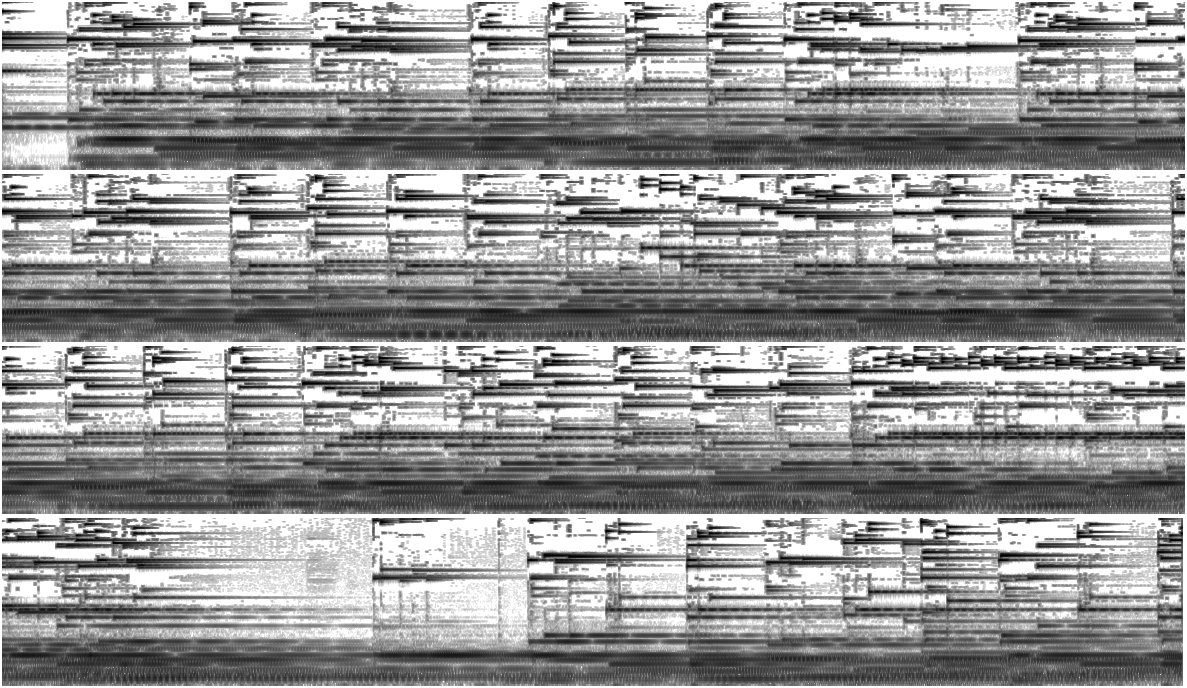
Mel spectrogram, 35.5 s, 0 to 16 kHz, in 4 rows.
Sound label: Regina, 15inch disc musicbox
